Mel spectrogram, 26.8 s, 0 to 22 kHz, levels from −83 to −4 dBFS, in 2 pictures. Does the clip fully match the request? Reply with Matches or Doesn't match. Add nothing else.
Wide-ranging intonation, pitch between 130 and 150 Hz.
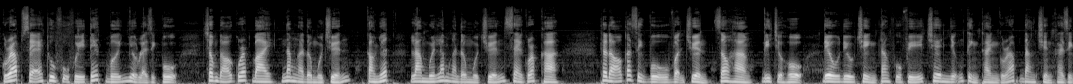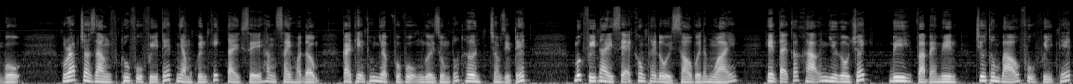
Matches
